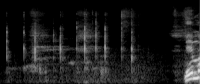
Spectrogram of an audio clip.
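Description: A run of light, quick clicks as the shaft of a Proton 4G13 distributor is rocked by hand, knocking in its worn shaft bearing. The clicking is the sign of too much up-and-down play, which lets the pickup-coil gap wander and makes the engine cut out.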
